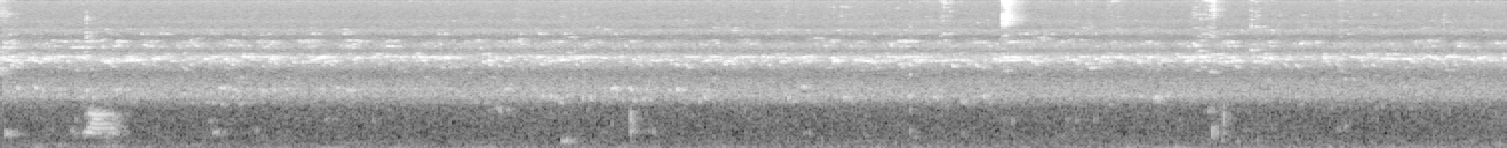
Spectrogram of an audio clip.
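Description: Night insects, crickets among them, trilling in a steady high-pitched chorus, with a couple of faint short clicks about two thirds of the way in.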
